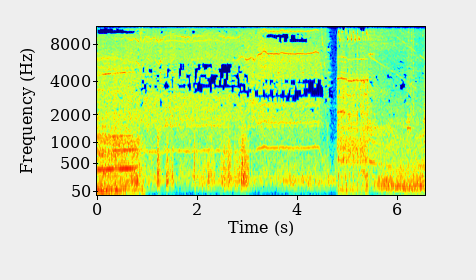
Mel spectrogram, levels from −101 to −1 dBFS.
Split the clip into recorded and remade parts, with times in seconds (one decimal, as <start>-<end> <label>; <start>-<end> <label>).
0.0-6.6 recorded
